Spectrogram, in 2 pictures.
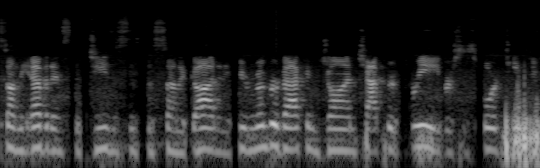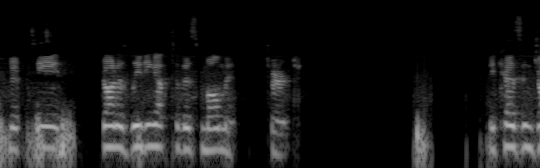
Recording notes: This message was recorded outdoors, so expect some wind noise.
